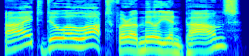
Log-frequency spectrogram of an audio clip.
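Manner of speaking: high, loud and tart; high put-on voice dripping acid. A narrator's reading. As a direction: needle him with a sour remark. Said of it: "Nora observed acidly".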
